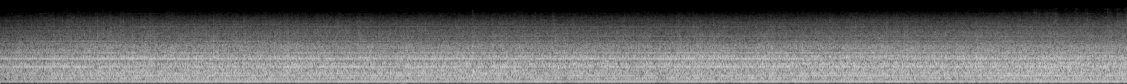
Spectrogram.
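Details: Grizzly G0458 drum sander just reassembled after breaking down: steady, even motor hum with smooth conveyor belt drone, no knocks or rubbing; running normally.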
